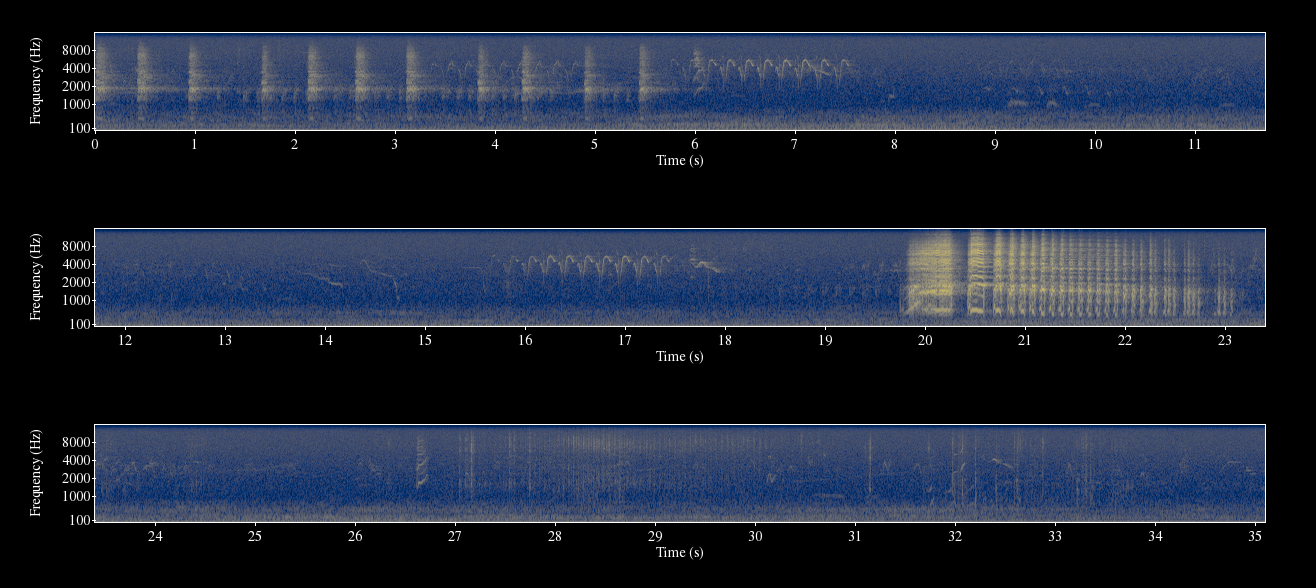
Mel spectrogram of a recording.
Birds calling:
Hawaii Amakihi (Chlorodrepanis virens), Erckel's Francolin (Pternistis erckelii), Warbling White-eye (Zosterops japonicus)

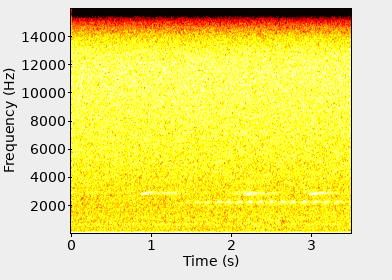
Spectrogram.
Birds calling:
White-breasted Nuthatch (Sitta carolinensis)

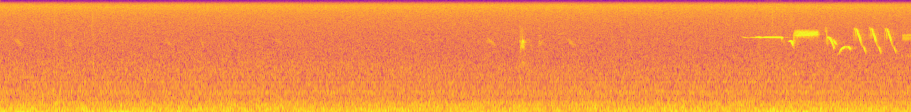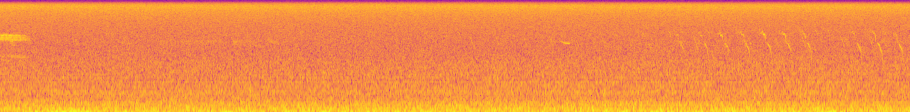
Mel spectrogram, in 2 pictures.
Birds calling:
Gray-crowned Rosy-Finch (Leucosticte tephrocotis), White-crowned Sparrow (Zonotrichia leucophrys), American Pipit (Anthus rubescens)

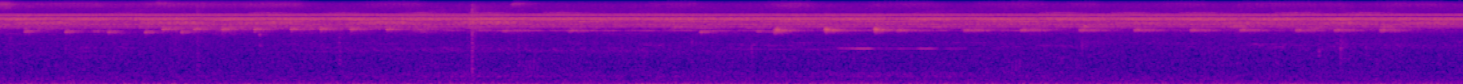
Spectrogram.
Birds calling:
Cinereous Tinamou (Crypturellus cinereus)

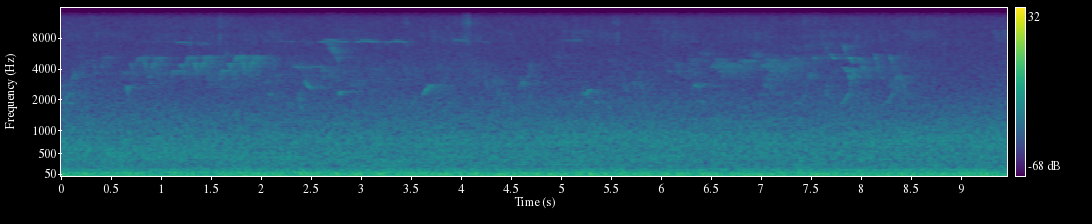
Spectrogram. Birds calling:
Common Yellowthroat (Geothlypis trichas), Gray Catbird (Dumetella carolinensis), Cedar Waxwing (Bombycilla cedrorum), Yellow Warbler (Setophaga petechia)

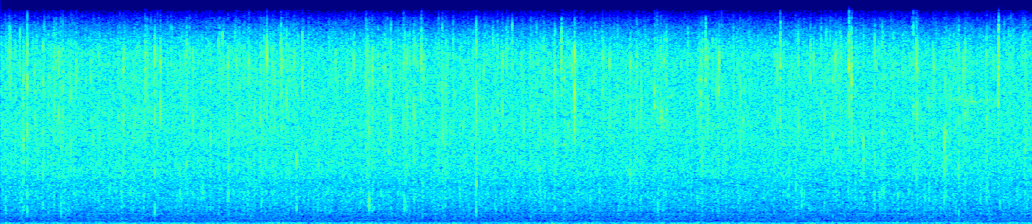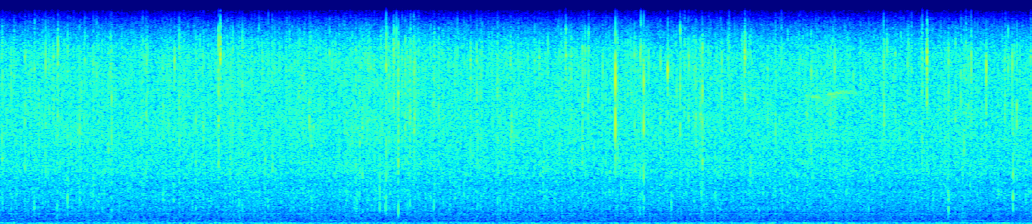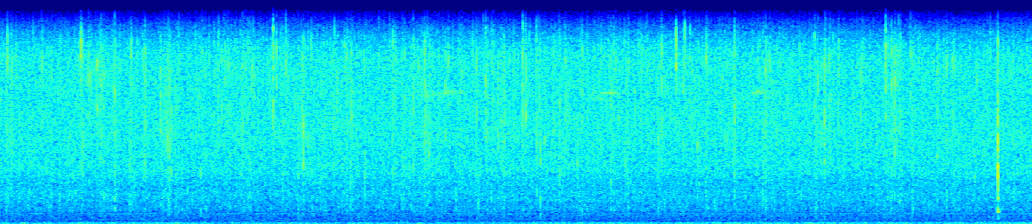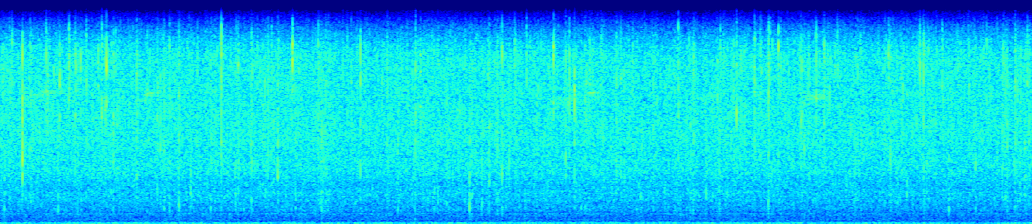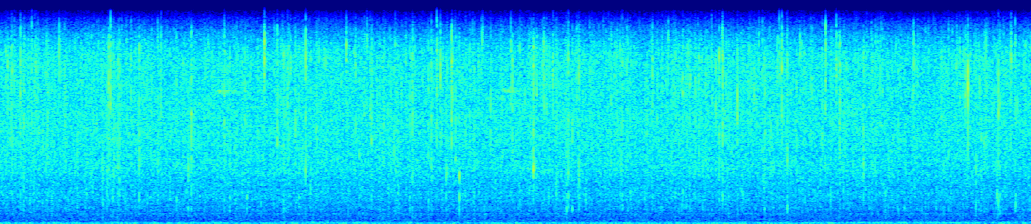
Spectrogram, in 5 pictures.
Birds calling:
unidentified bird, Cedar Waxwing (Bombycilla cedrorum)

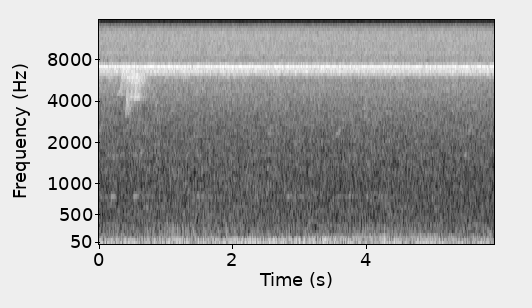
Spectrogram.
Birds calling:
Cabanis's Wren (Cantorchilus modestus)

